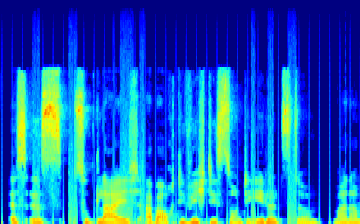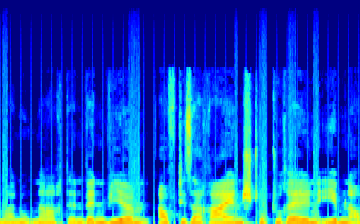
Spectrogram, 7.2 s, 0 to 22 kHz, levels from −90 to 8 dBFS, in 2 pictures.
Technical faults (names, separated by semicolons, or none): Wi-Fi interference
